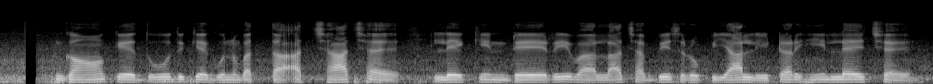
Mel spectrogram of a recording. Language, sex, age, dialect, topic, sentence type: Maithili, male, 51-55, Angika, agriculture, question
